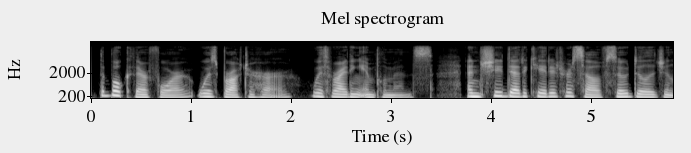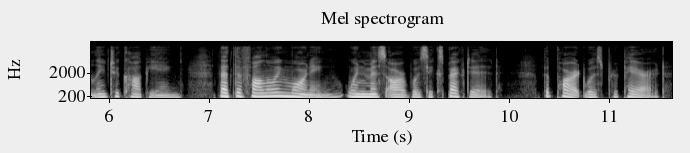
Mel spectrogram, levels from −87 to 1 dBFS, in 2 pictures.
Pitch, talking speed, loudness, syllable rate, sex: 180 Hz, 160 wpm, -19 LUFS, 5.3 syllables/s, female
